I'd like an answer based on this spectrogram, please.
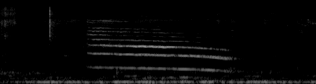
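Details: Pet cat asking for food again after being fed, scolded by a woman speaking Indonesian: a single clear meow of about one and a half seconds, gliding gently downward, with soft handling noises before and after.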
